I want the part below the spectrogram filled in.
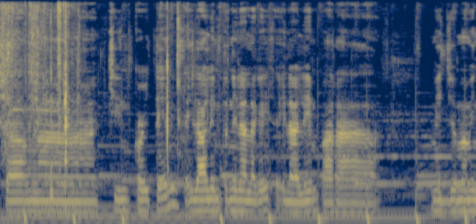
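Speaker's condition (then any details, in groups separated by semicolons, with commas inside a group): No condition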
